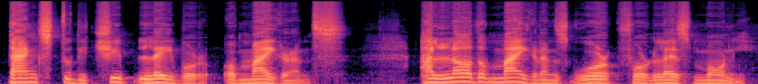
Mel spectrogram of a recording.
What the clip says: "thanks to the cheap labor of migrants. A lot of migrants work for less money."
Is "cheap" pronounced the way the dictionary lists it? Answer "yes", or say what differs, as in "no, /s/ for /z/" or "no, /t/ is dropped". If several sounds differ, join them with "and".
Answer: yes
